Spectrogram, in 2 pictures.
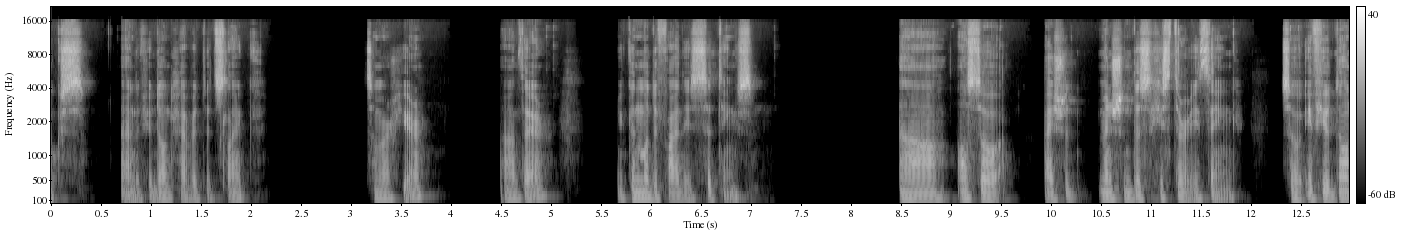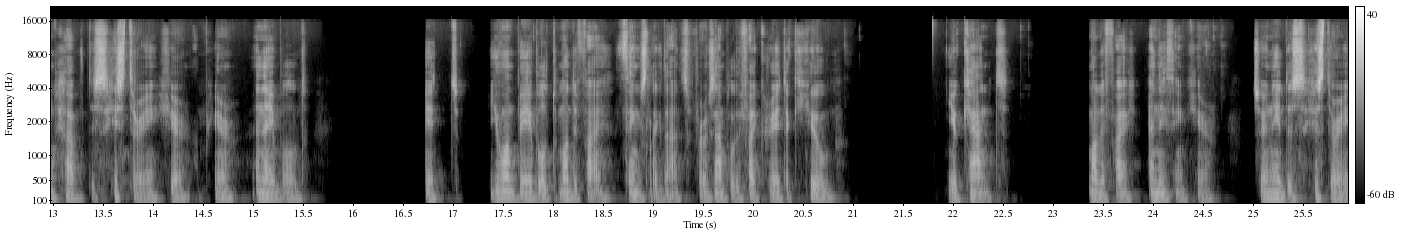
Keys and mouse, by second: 0.6 click, 4.9 click, 5.7 click, 6.7 click, 7.4 click, 9.3 click, 12.3 click, 15.9 click, 16.5 click, 17.4 click, 18.3 click, 19.5 shift+right click, 20.5 click, 22.6 click, 24.3 click, 25.5 click.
